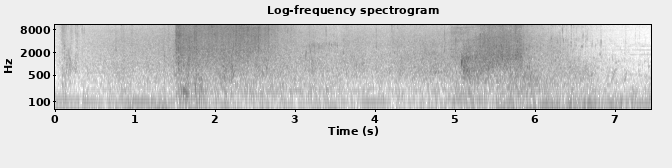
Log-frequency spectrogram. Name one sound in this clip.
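Water splashes as a swimmer strokes through it.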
